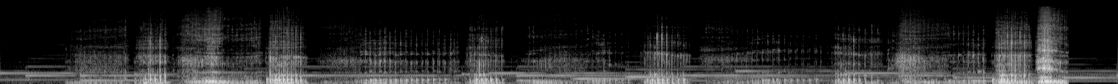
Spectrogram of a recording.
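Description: Big cat growling and roaring in a long series of rough, loud calls, stopping shortly before the end. Soft piano music plays underneath.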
